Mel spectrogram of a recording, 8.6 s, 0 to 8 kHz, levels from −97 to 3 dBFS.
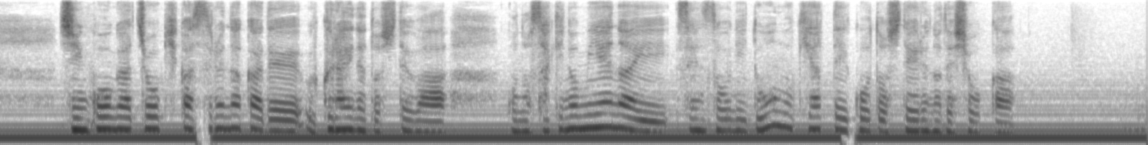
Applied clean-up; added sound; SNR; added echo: none; Organ; -1 dB; none.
